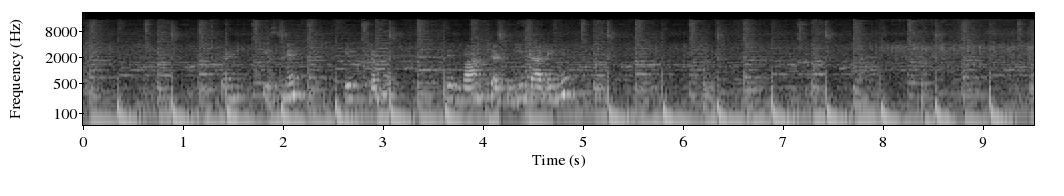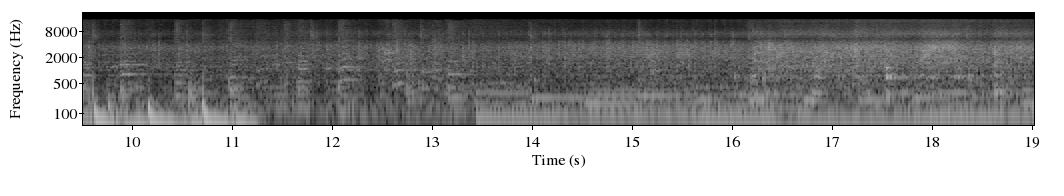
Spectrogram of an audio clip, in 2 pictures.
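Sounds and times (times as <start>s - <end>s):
soft background music: 0.0s - 19.0s
vegetables sizzling in a pan: 0.0s - 19.0s
spatula stirring: 16.2s - 19.0s.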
